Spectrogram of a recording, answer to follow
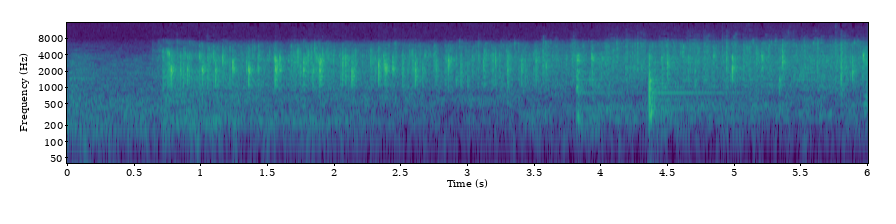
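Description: Chopped garlic sizzling and crackling in hot oil in a metal wok, the crackle starting about a second in, while it is stirred with a wooden spatula; a brief knock near the middle.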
